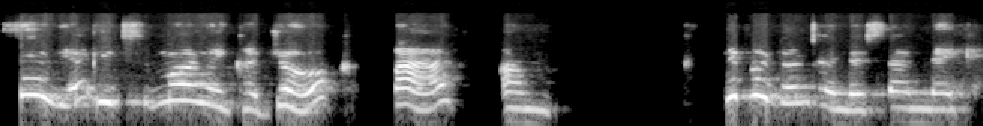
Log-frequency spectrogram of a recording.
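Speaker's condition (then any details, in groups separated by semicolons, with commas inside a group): Cerebral palsy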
